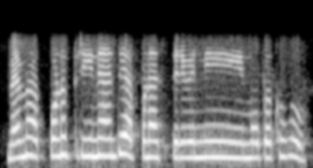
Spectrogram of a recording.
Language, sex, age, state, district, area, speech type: Odia, female, 18-30, Odisha, Puri, urban, conversation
